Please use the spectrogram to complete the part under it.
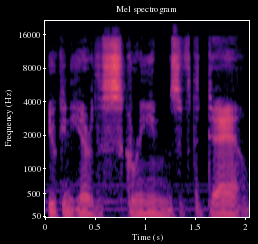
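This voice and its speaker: His low voice barely moves in pitch, sounding pushed and bright at a normal speed as he streams. Casual and self-deprecating, he rambles and spins second-person horror tales over creepy ambient music.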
